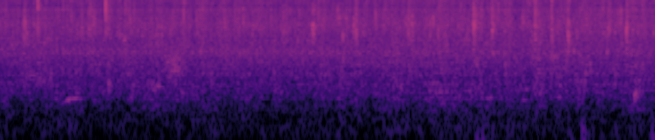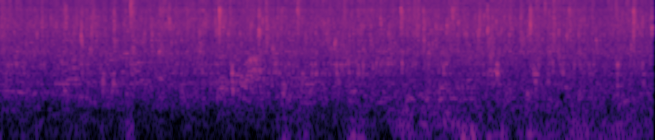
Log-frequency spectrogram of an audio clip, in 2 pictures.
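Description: Heavy rain falling steadily, a dense hiss of countless drops hitting leaves and ground close by. About twelve seconds in, a low rumble joins it.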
